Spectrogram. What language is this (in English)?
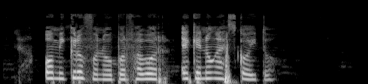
Galician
